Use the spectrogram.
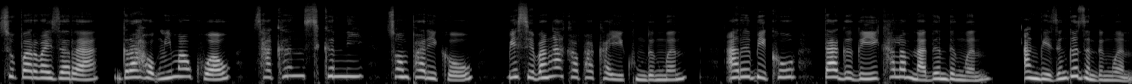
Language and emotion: Bodo, happy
